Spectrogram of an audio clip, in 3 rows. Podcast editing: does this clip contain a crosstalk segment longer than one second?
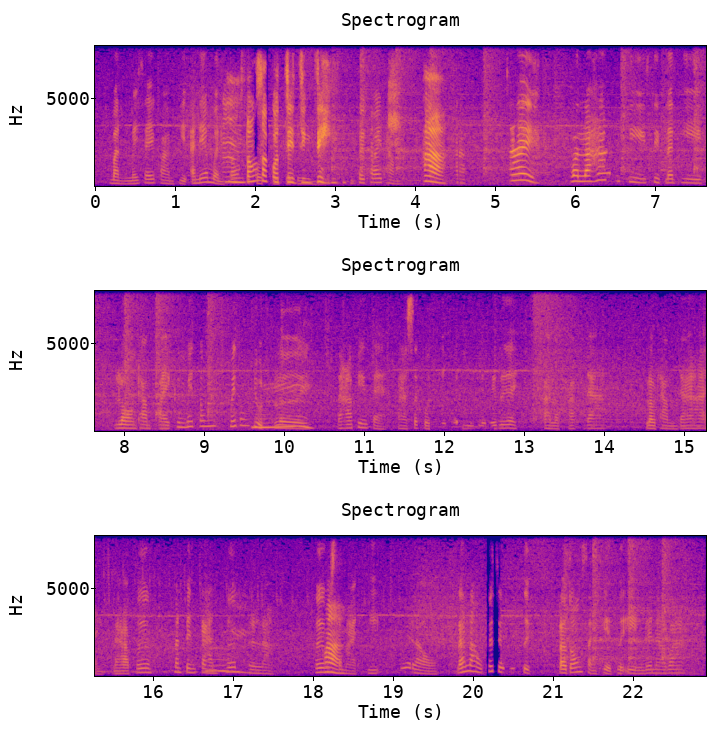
Yes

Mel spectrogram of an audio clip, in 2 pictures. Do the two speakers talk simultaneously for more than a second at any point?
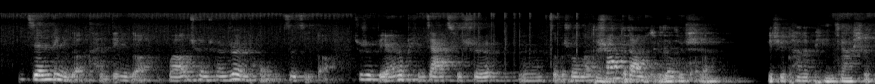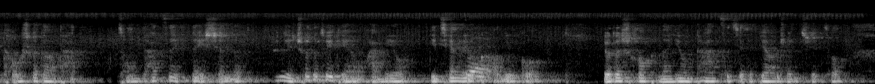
Yes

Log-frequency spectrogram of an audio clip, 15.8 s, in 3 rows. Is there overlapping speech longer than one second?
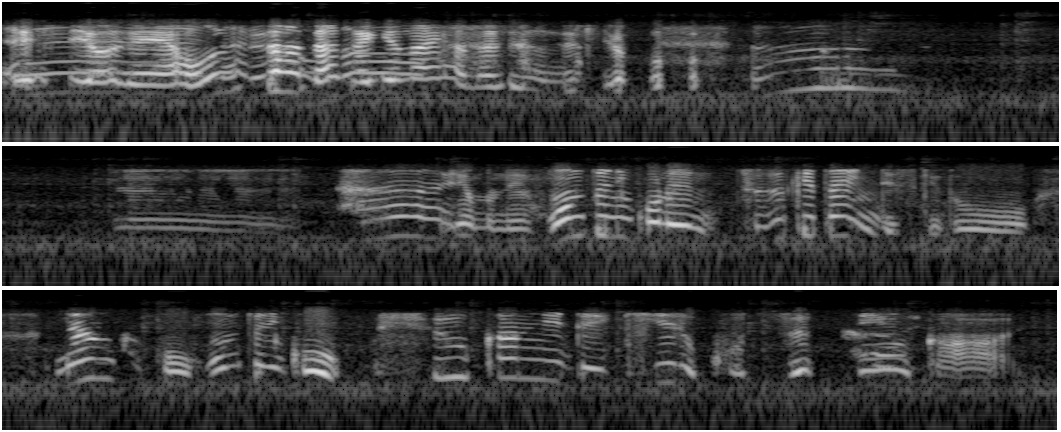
Yes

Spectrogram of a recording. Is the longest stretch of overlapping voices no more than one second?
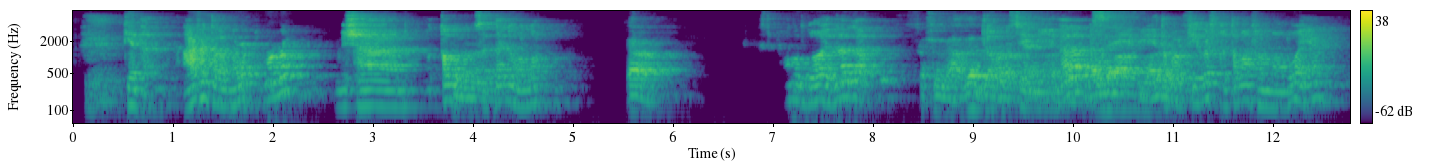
No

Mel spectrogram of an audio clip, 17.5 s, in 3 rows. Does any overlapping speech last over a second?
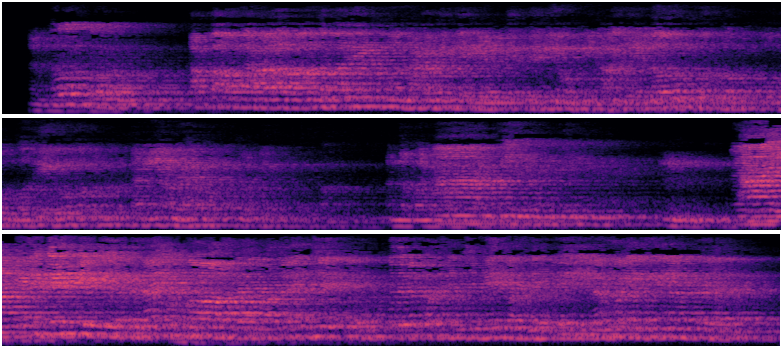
No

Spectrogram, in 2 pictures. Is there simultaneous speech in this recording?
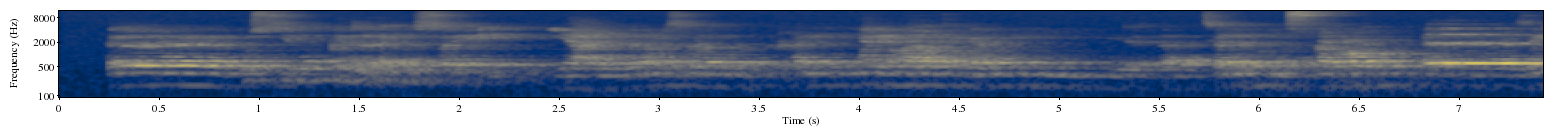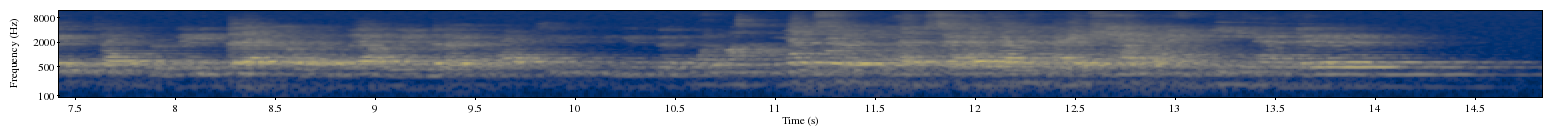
Yes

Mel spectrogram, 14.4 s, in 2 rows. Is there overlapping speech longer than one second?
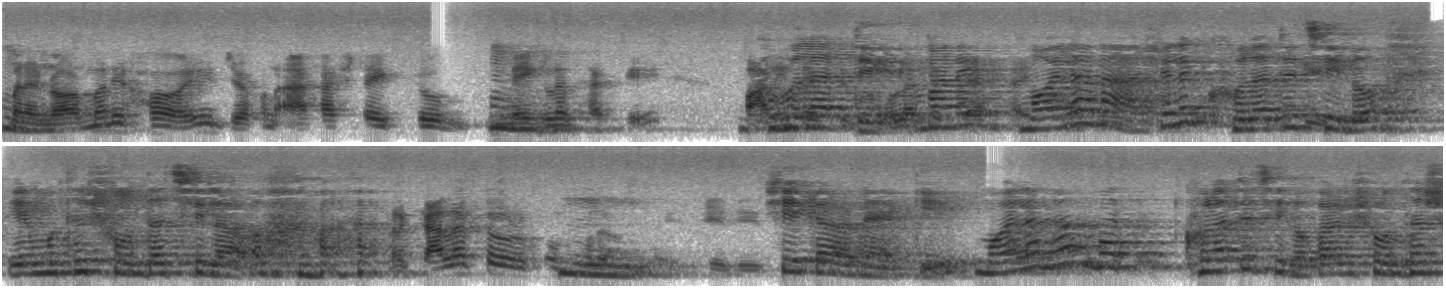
Yes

